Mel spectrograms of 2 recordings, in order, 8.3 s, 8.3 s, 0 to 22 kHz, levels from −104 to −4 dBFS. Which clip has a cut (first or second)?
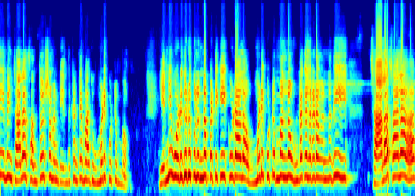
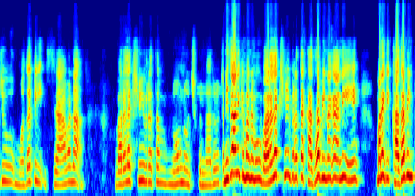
second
